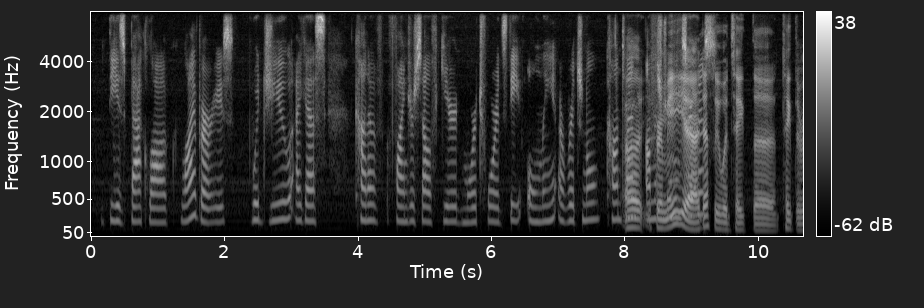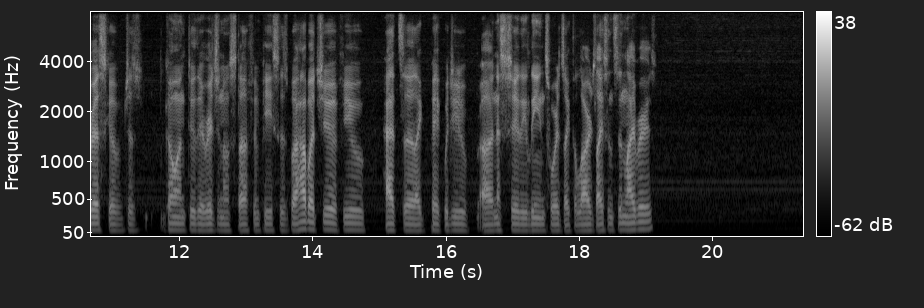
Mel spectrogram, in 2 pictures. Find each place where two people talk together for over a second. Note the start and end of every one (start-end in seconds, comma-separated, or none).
8.0-9.4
